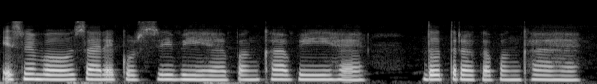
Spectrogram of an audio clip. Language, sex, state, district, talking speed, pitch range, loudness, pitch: Hindi, female, Jharkhand, Palamu, 140 wpm, 215-225 Hz, -14 LUFS, 220 Hz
